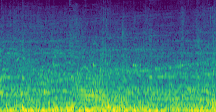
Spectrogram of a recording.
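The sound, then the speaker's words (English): A dense travel soundscape of traffic and engines holds a steady, loud roar of engine and road rumble. Indistinct voices are blended in throughout, with no breaks. “It's the sound of boarding calls and jet engines, blaring car radios, and the hum of endless highways.”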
